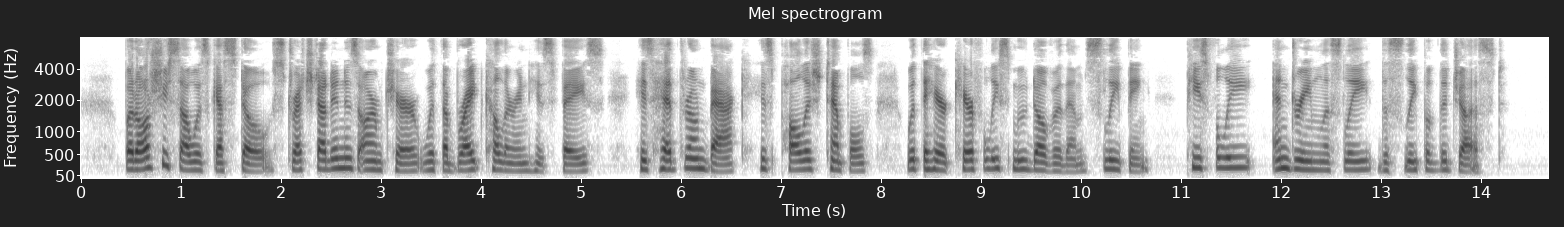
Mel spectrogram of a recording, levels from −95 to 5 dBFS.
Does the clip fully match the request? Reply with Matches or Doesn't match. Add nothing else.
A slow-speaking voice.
Doesn't match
